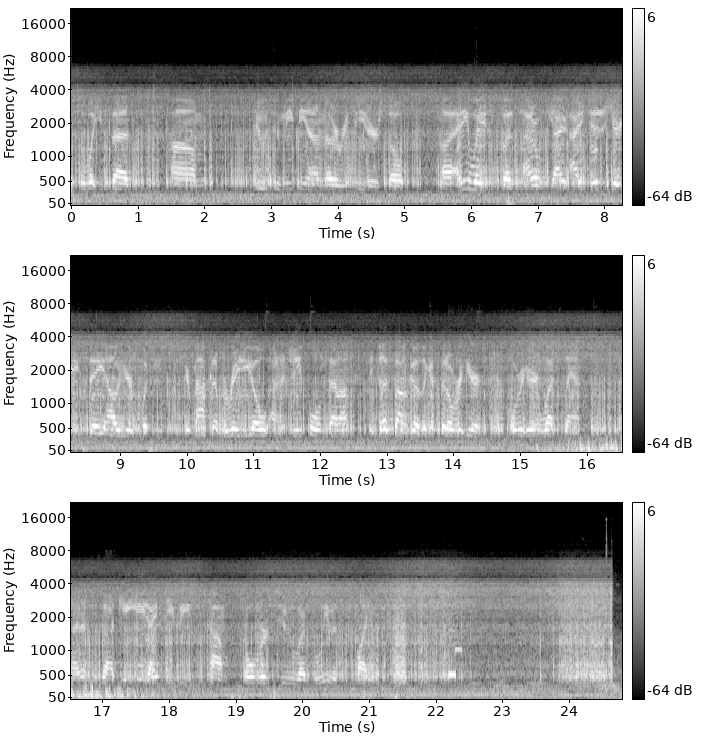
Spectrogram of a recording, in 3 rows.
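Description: Another amateur radio operator's voice heard through a TYT TH-8600 transceiver's speaker, coming in over a repeater as thin, band-limited FM radio audio. The talk stops about two seconds before the end, leaving a low steady hiss.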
